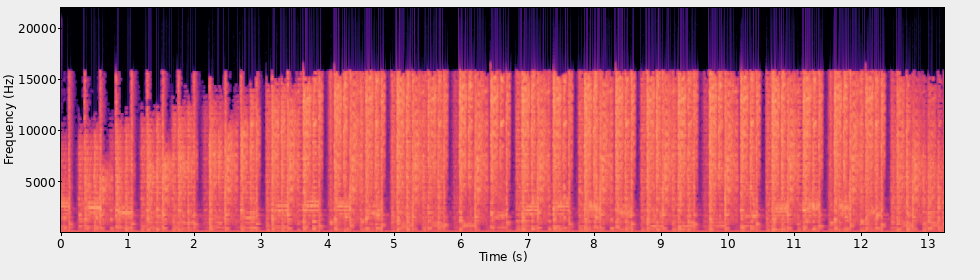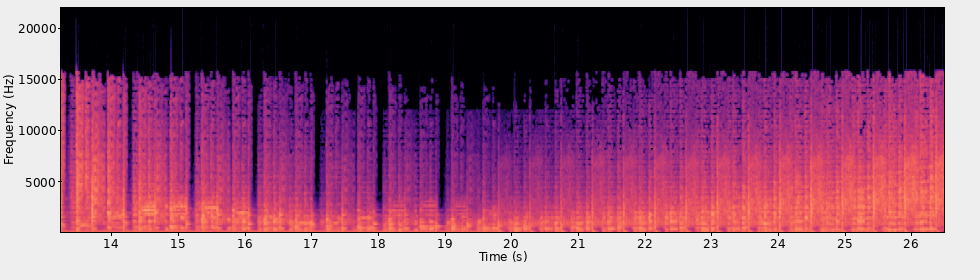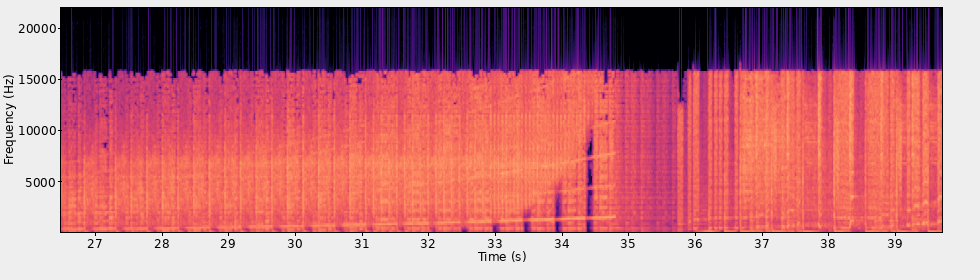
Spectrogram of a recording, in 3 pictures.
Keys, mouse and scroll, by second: 0.1-0.8 shift+middle drag, 0.8 drag, 1.0 middle click, 1.3 click, 1.6-2.4 middle drag, 2.4-4.2 scroll up 2, 4.2-7.0 shift+middle drag, 7.0 click, 8.1 shift+a, 9.8 shift+a, 11.4-11.9 scroll down 5, 11.9-15.5 middle drag, 15.8 ctrl+alt+KP_0, 17.0 click, 17.7-21.5 drag, 21.9-22.7 drag, 22.7-23.1 scroll down 3, 23.5 g, 26.2-28.3 drag, 28.3-28.8 scroll up 1, 28.8 g, 31.2 scroll down 1, 31.4-31.7 middle drag, 31.7 scroll up 1, 31.8 scroll down 2, 32.1 click, 32.7 shift+click, 33.5 shift+click, 34.2 m, 36.0 KP_Enter, 37.1 click, 37.7 click, 37.9 scroll up 3, 38.2 drag, 38.4 z, 39.4 KP_1.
